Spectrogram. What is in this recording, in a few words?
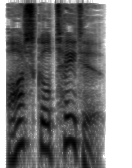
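"auscultative", British English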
